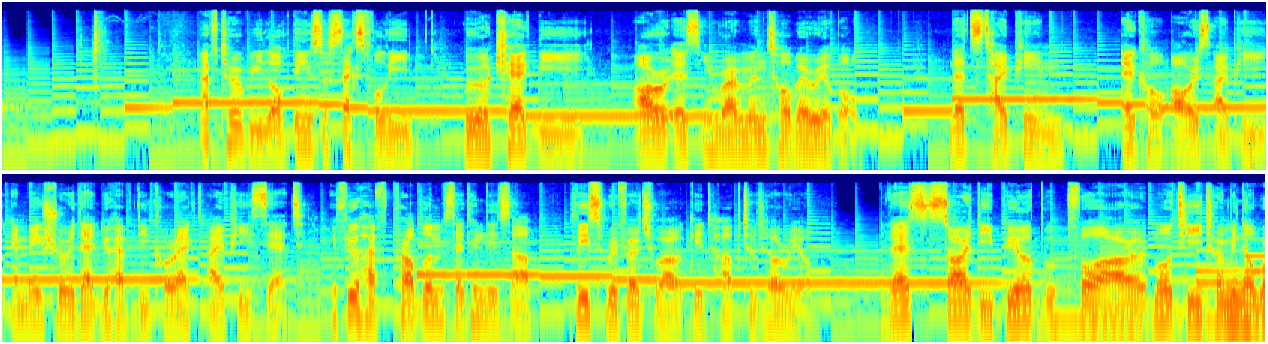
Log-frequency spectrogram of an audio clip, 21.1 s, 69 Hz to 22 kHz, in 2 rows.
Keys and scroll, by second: 0.0-1.2 typing, 3.2-11.1 typing, 12.3 Return, 16.4-18.7 typing, 20.9 F2.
